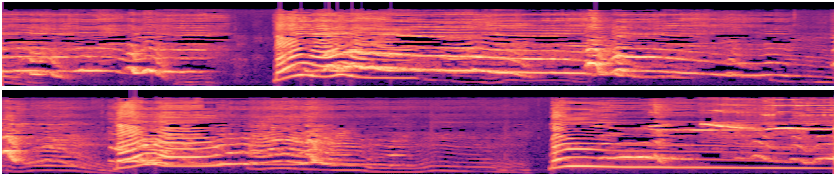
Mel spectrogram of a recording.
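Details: Greyhound, eleven years old, howling on his birthday: long wavering tonal howls with sliding pitch, several drawn-out bouts separated by short pauses, with a person talking and applause and music nearby.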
